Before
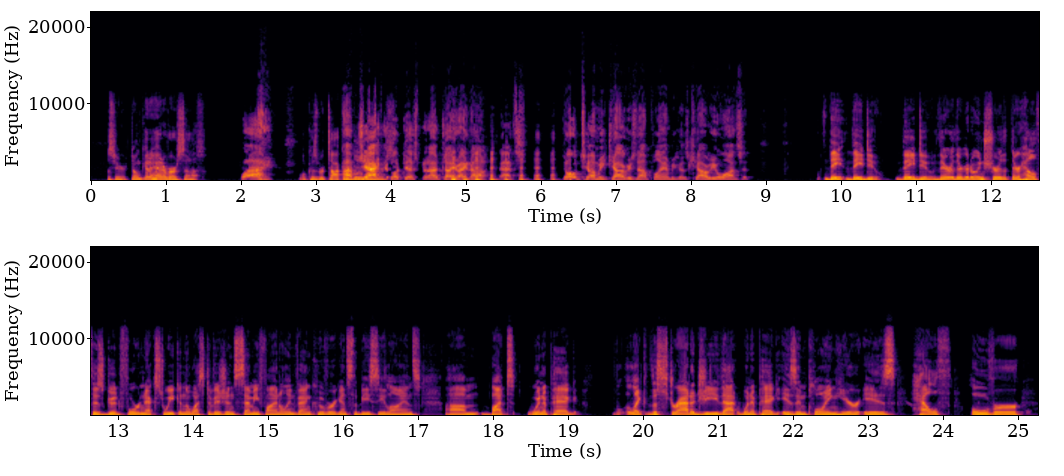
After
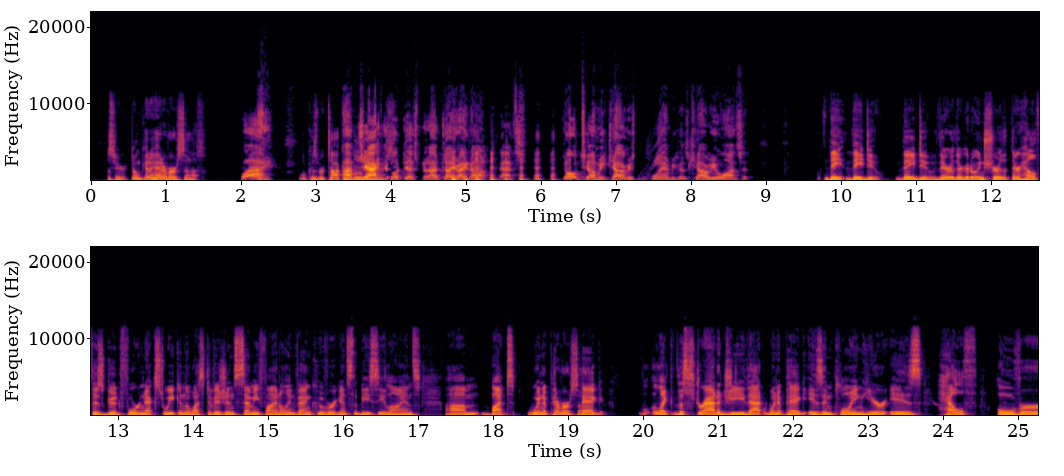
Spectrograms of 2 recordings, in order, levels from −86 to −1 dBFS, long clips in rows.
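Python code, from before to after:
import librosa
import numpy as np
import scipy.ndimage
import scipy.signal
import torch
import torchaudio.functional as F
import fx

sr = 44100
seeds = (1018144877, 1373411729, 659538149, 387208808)

y = fx.edit(x, sr, fx.duplicate(start_s=0.94, length_s=0.35, to_s=18.82),
    fx.tape_start(start_s=7.23, length_s=0.38), tone=tone)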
